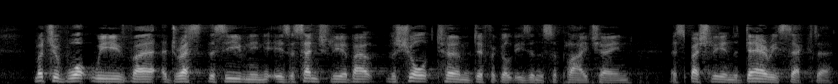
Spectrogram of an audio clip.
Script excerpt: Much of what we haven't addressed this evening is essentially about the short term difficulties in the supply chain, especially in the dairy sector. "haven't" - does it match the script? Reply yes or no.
no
